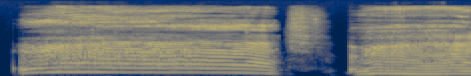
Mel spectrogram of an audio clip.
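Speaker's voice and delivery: long, stretched mock slow-mo cry; slow-motion yell. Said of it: "super slow-mo and they're going".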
